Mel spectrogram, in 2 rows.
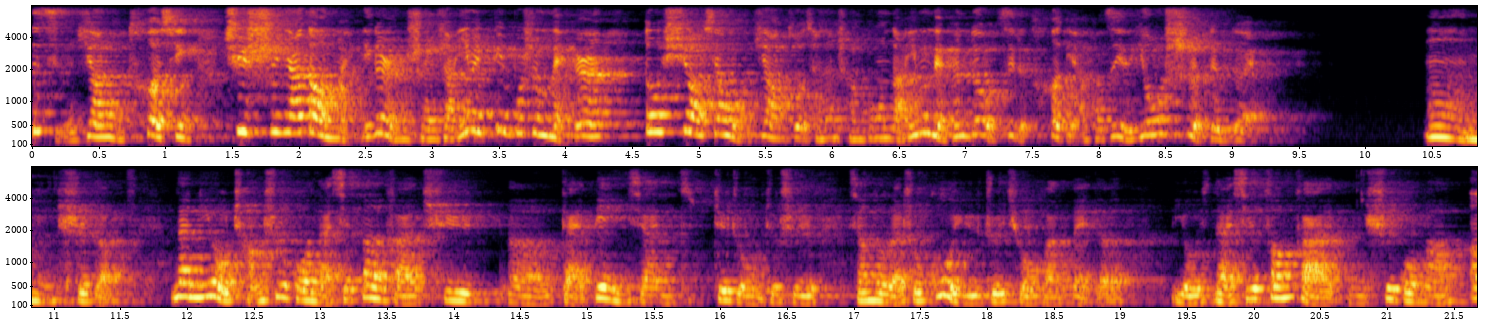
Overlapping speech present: No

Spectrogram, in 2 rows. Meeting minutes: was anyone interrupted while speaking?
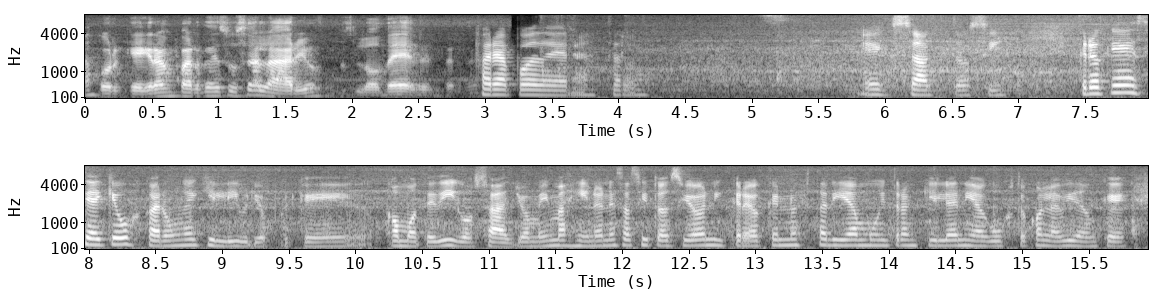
No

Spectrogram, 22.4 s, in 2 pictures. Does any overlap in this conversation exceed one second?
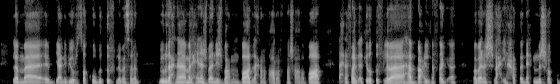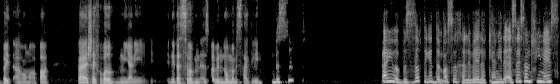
No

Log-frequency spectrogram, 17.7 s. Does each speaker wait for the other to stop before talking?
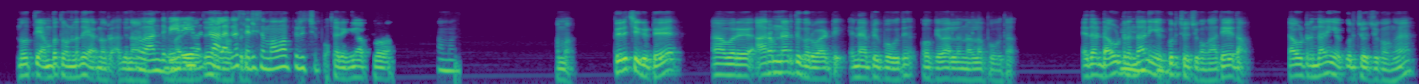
No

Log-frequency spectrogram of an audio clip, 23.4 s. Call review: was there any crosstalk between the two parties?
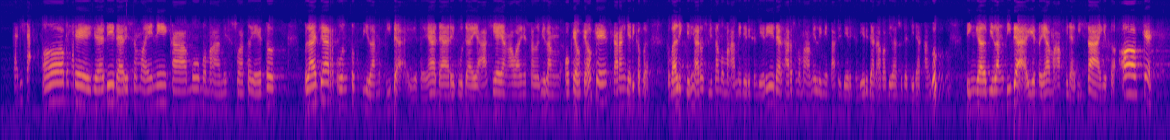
Yes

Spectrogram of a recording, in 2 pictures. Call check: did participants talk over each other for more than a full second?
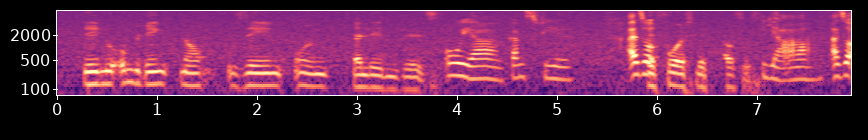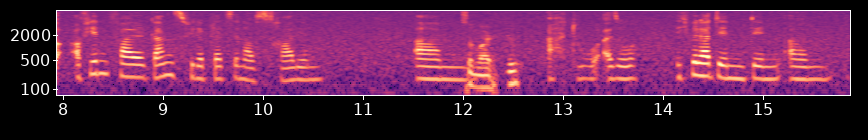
No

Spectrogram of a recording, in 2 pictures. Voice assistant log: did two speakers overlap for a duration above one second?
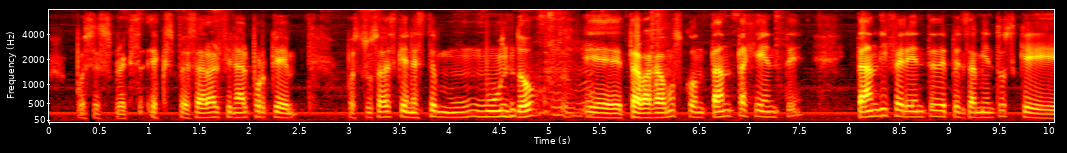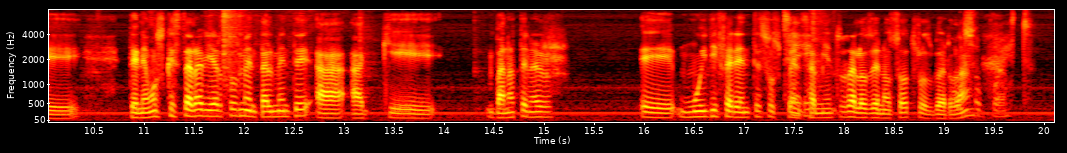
No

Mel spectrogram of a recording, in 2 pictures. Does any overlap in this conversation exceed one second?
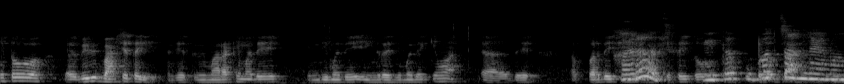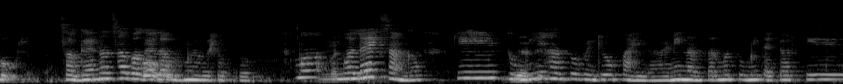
Yes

